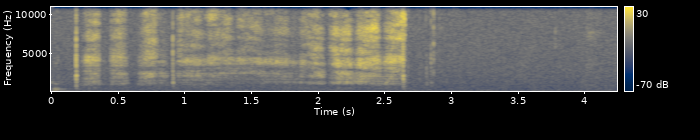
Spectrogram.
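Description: A pen stylus scratches and rubs across a tablet's writing surface, drawing a looping line by hand, with a few light ticks of the tip. It stops abruptly about two and a half seconds in.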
